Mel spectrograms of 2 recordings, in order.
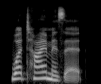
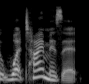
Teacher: with that natural falling intonation, it feels complete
